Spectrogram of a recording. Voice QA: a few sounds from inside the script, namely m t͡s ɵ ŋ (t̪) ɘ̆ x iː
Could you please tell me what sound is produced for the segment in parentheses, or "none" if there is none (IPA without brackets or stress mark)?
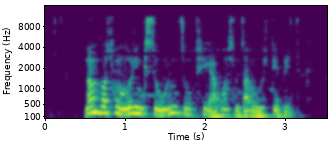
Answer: t̪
